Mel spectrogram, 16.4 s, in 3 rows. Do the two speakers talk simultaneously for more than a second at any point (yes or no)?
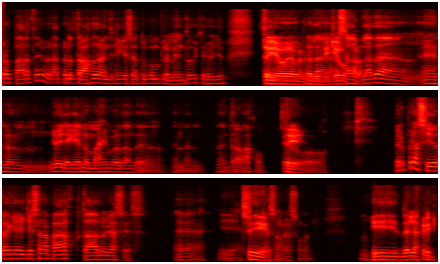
yes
